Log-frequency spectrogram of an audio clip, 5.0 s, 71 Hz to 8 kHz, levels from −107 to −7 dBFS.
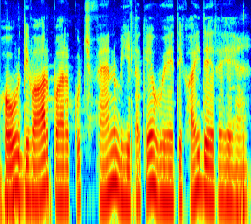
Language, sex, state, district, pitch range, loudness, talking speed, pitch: Hindi, male, Uttar Pradesh, Saharanpur, 115-135 Hz, -20 LUFS, 145 wpm, 120 Hz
